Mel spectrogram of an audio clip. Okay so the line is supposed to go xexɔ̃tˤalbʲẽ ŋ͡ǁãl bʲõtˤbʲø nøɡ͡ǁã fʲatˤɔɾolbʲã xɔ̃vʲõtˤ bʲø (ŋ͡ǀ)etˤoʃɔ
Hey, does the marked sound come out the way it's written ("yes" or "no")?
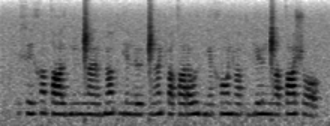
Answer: no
